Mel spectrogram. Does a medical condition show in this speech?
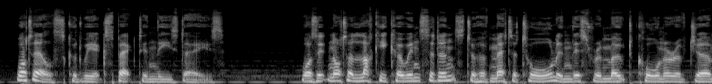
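No.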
